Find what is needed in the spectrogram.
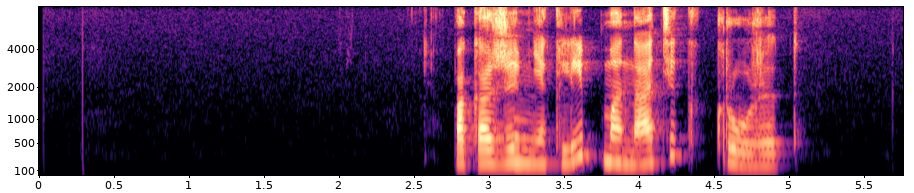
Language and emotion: Russian, neutral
